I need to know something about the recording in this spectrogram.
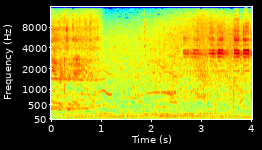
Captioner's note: horns honking; cheers and applause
